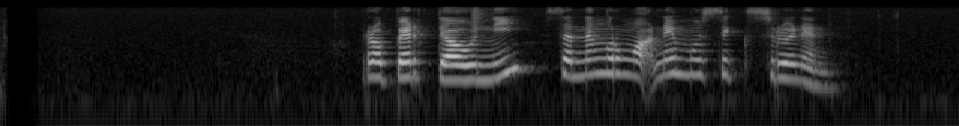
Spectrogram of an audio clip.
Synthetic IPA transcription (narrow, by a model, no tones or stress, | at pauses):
rob̥ɛrt̪̚d̪̥aunisənəŋruŋɔ̰ʔnemusɪksɾunɛn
